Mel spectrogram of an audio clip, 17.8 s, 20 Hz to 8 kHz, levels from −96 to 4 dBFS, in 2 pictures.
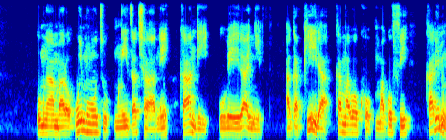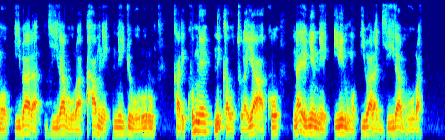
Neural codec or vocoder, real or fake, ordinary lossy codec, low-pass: none; real; Opus, 64 kbps; 7.2 kHz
